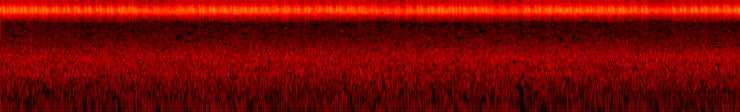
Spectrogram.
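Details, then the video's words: Stridulating male crickets produce a dense, continuous piercing trill that never breaks, pulsing slightly in loudness, over a quiet background hiss. "Most relaxing cricket sound"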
